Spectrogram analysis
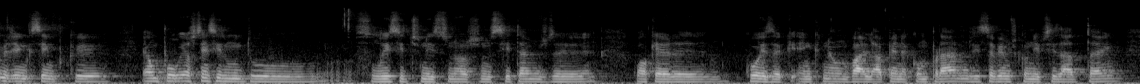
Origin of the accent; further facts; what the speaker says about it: Santa Maria da Feira, Aveiro, Portugal; eu não sou do Porto, sou do Conselho da Feira, mas já quase a Gaia, mas ainda Feira.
